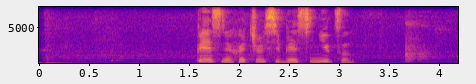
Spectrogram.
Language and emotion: Russian, neutral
